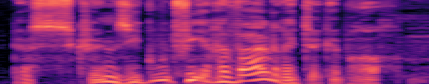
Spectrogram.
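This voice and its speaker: An eager, servile horse dealer in a satirical radio play. The voice is very high and husky, swooping in an obsequious sing-song. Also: male voice, sing-song, moderate pace, fairly bright tone, no room sound, full character voice. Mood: wheedling. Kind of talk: German satirical radio play acting, 1960s.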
